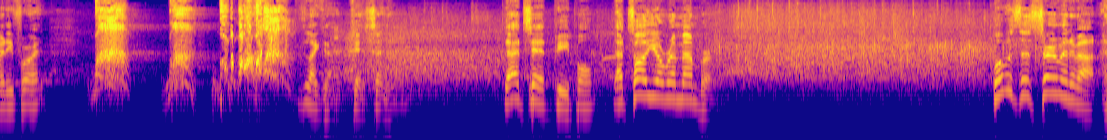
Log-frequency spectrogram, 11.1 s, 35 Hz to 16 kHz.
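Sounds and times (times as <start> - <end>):
speech: 0.0 - 2.3, 3.0 - 4.2, 5.0 - 7.2, 9.9 - 11.0
person imitating an angry cartoon duck with raspy squawks: 0.9 - 3.1
laughter: 2.8 - 7.2.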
